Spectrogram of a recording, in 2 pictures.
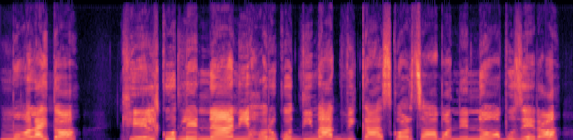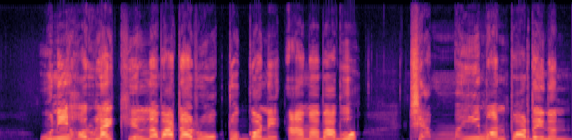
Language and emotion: Nepali, disgusted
